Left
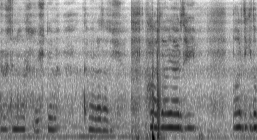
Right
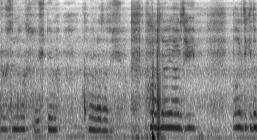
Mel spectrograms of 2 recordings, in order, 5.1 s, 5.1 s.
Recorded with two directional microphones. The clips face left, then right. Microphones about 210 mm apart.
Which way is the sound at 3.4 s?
15° left (ahead or behind).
